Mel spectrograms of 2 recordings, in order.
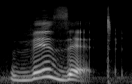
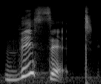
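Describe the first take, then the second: First: The middle consonant is a buzzing Z sound. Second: The middle consonant is a hissing S sound. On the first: The speaker calls it right. "let's try it with the Z sound" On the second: The speaker calls it wrong. "with the S sound"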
